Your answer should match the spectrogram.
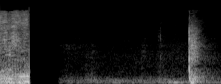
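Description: A handheld percussion massage gun hammers on an ice-coated car body panel, a dense rattling buzz that cuts off suddenly a fraction of a second in. Near the end, a single saw stroke bites into a plastic-wrapped roll of mineral wool insulation.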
